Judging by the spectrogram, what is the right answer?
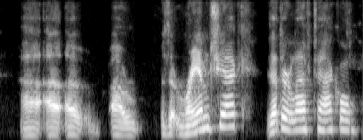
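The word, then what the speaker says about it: Ramczyk: of marcus davenport uh uh uh was it ram check is that their left tackle or right tackle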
